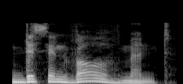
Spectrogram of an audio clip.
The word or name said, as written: disinvolvement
